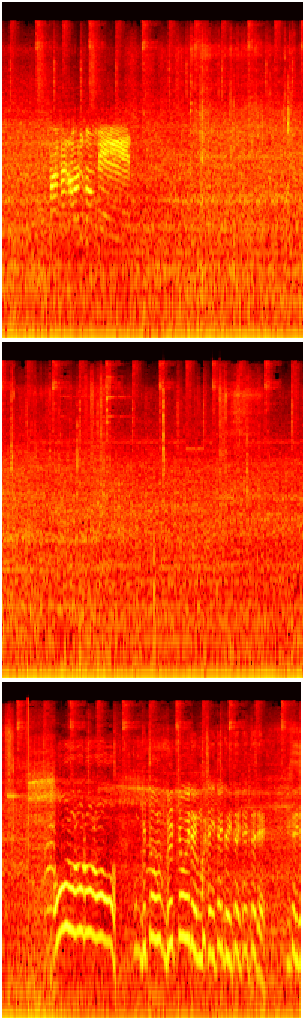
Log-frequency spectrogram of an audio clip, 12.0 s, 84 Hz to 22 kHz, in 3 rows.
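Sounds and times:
boat engine drone: 0.0s - 12.0s
wind: 0.0s - 12.0s
water noise: 1.8s - 6.8s.

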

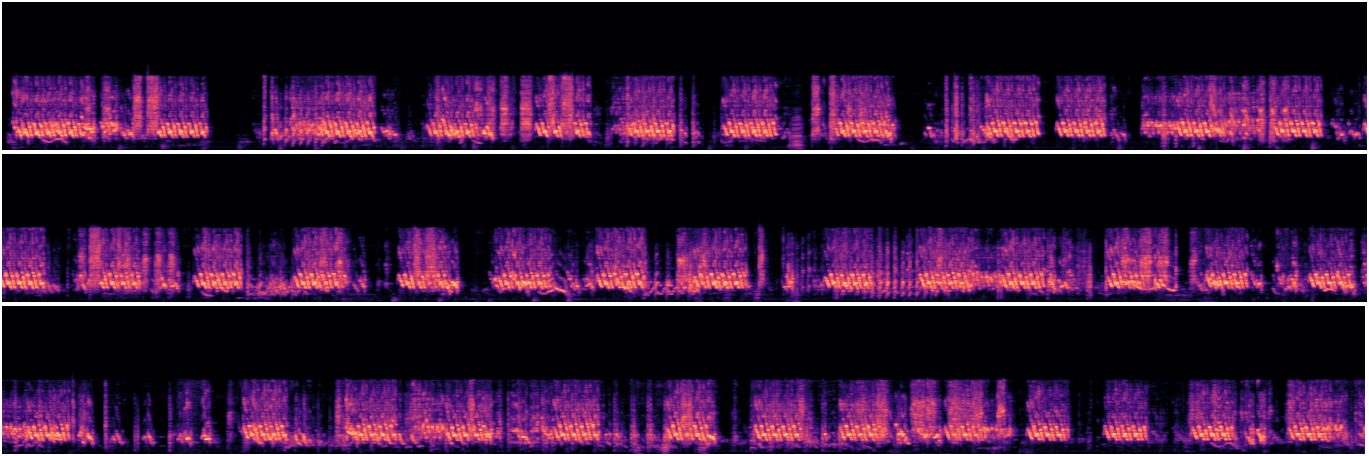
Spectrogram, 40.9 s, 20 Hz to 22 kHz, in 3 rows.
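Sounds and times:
budgerigar chirping: 0.1s - 40.9s.

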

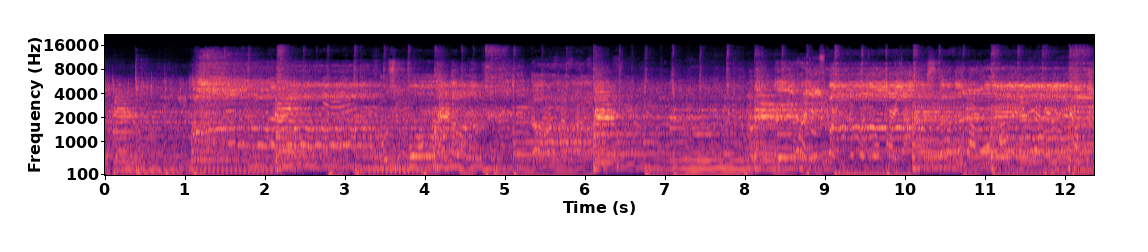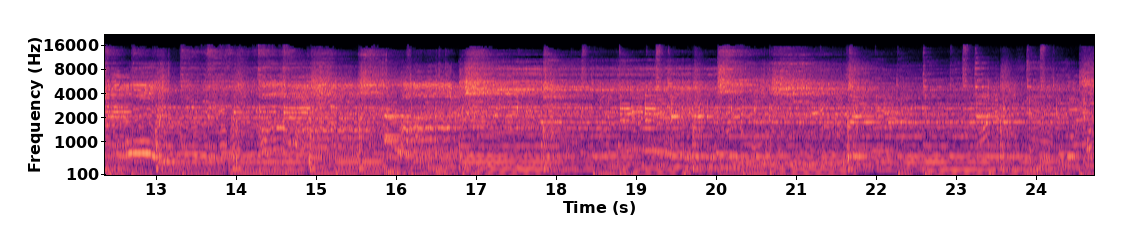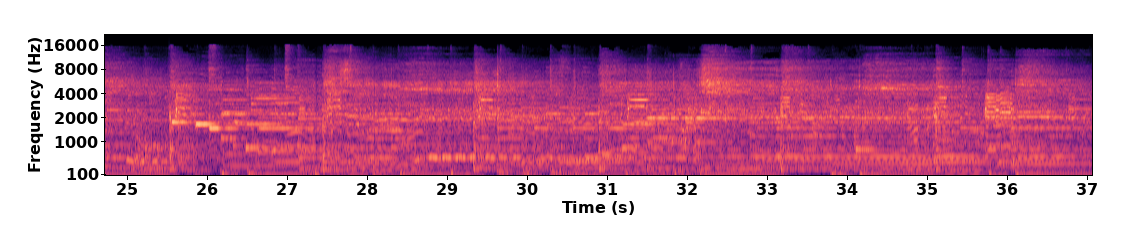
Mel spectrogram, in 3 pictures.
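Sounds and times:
live rock band: 0.0s - 37.0s
person singing: 0.0s - 37.0s.

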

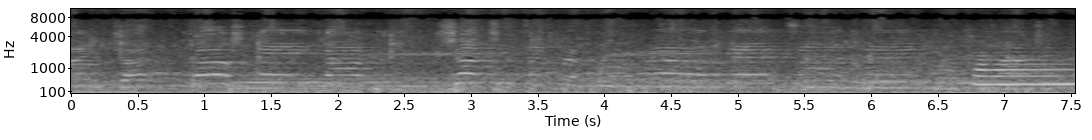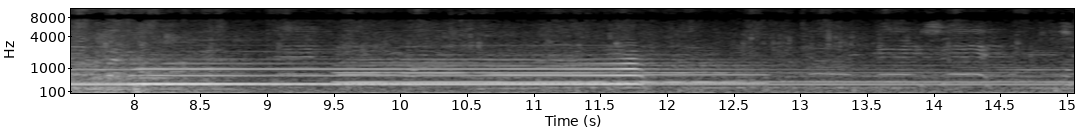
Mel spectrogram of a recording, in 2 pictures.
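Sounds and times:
conch shell trumpet blast: 6.7s - 15.0s
higher horn note: 6.7s - 15.0s.

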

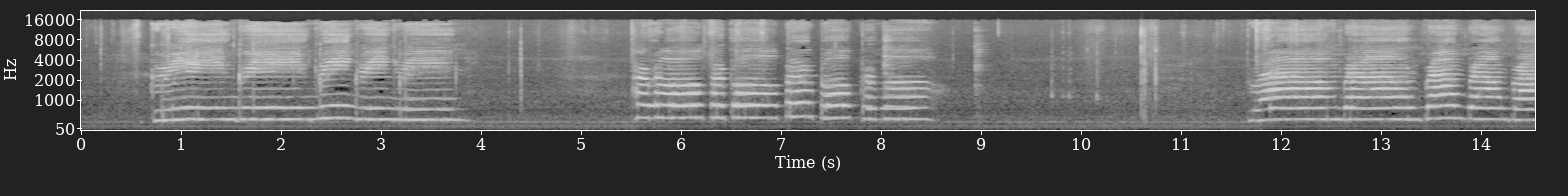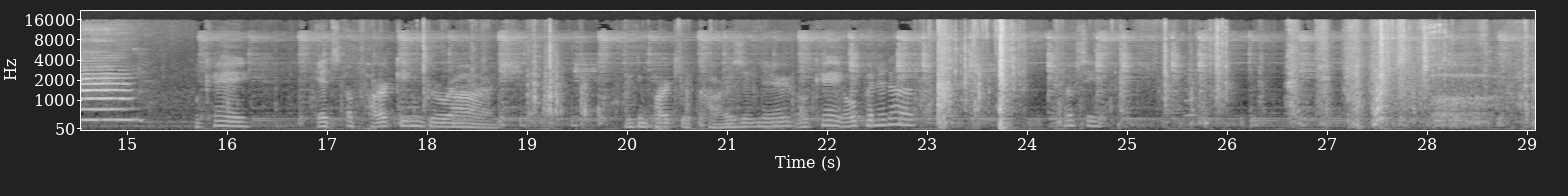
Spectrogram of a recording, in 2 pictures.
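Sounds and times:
faint steady hum: 0.0s - 26.6s
child-like voice singing: 11.7s - 15.2s.

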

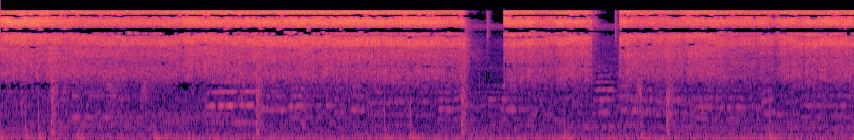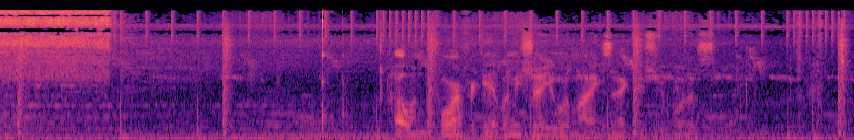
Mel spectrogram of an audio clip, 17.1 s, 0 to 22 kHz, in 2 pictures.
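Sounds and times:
water spraying and hissing: 0.0s - 9.9s
background music: 0.0s - 17.0s.

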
